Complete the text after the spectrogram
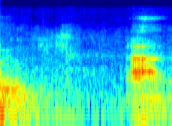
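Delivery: ordinary talk, nothing marked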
